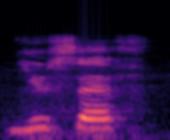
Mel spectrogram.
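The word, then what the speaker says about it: UESF: like that and then there's this program called Yusuf it's spelled u-e-s-f um this is a utility grant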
